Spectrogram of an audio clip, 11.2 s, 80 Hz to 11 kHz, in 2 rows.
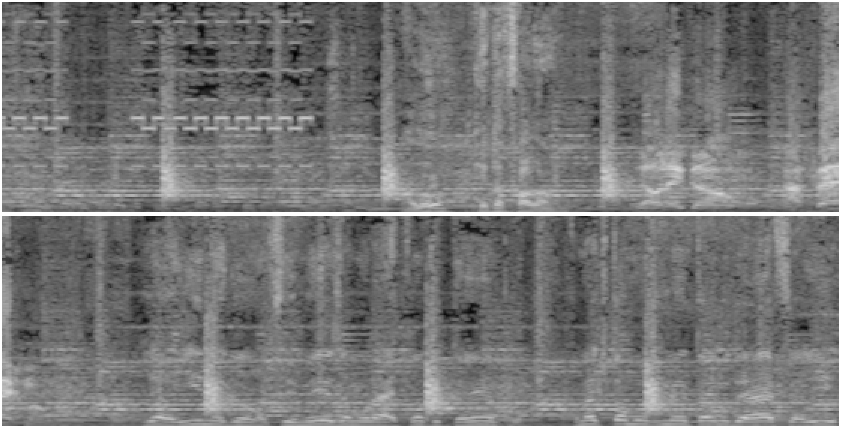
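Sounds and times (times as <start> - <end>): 
mobile phone ringtone playing an electronic melody: 0.0 - 2.6
speech: 2.7 - 11.1.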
